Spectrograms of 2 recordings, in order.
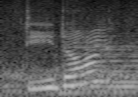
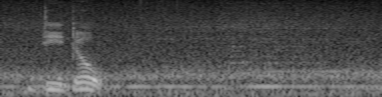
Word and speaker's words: Didot: been a while I know last time I pronounce this D dot it's actually pronounced Dido it is a French name let's we can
